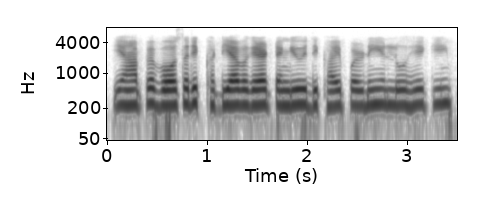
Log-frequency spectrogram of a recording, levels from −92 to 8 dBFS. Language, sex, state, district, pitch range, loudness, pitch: Hindi, female, Uttar Pradesh, Lalitpur, 230-240 Hz, -17 LUFS, 230 Hz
